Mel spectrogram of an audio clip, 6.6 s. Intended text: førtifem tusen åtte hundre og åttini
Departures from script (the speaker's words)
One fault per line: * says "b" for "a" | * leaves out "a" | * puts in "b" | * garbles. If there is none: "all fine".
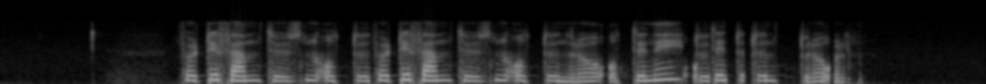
* puts in "førtifem tusen åtte"
* garbles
